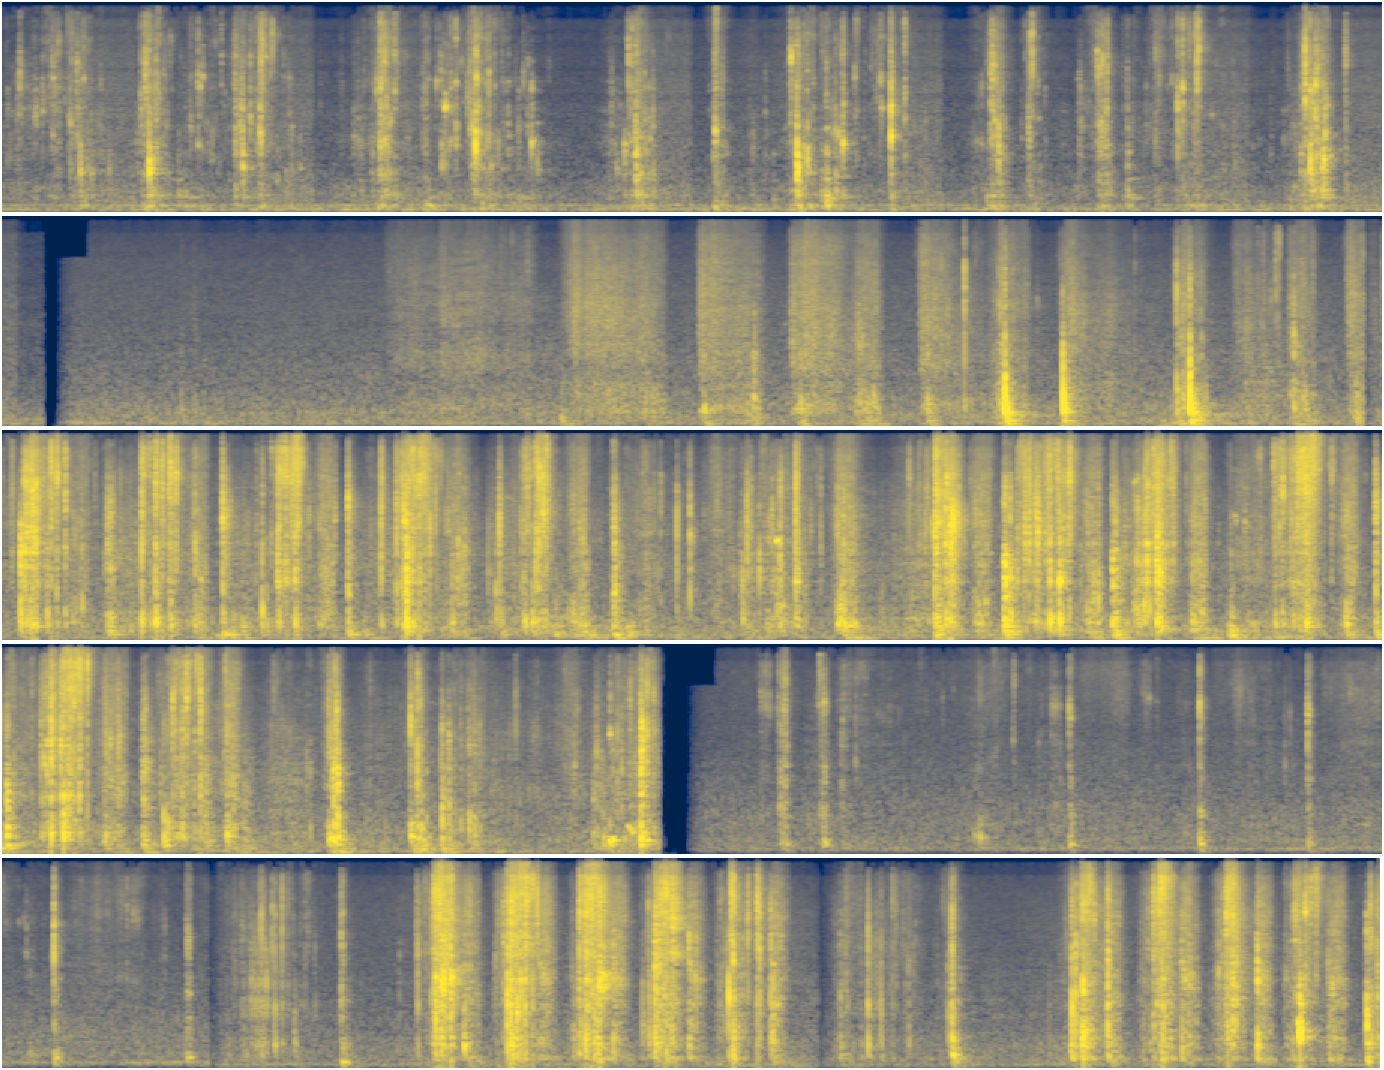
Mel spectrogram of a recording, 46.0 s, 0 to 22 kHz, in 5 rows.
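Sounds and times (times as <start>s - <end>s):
slime crackling and popping: 17.0s - 32.0s, 38.3s - 43.2s.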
